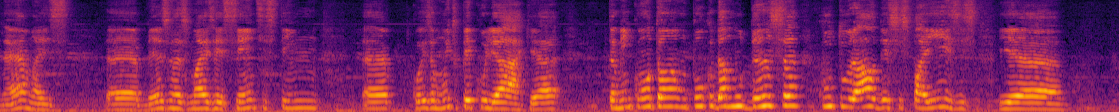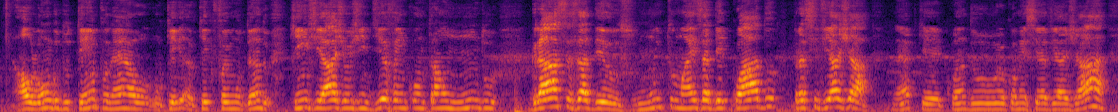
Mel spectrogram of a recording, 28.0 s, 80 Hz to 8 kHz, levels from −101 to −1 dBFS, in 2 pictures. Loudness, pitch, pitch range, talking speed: -26 LUFS, 185 Hz, 160-205 Hz, 135 wpm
